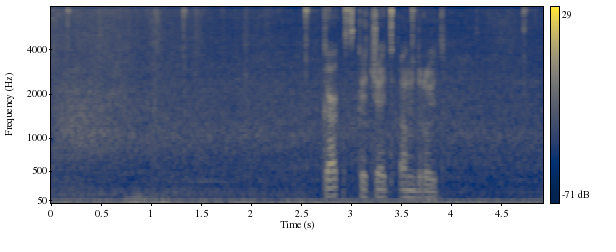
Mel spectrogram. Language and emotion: Russian, neutral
